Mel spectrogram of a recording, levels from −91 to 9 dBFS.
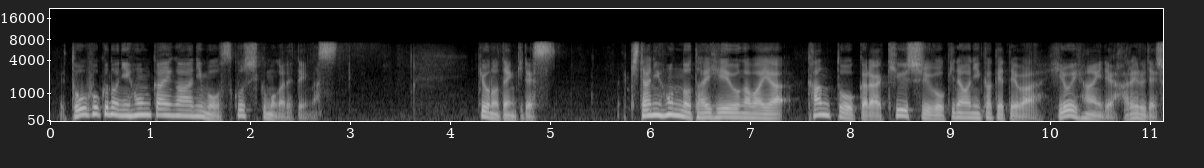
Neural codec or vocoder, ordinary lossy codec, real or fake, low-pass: none; none; real; 7.2 kHz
